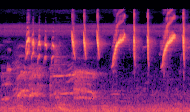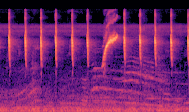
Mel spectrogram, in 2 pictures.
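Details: Long-tailed shrike, known for copying other birds' songs, giving a steady series of sharp high ticks interspersed with three rising, buzzy upslurred whistles, after an opening flurry of quick notes.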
